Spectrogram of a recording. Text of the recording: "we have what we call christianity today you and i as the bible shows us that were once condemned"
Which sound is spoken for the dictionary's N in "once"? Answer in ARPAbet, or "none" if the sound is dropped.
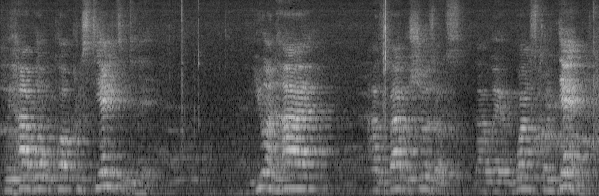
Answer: N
